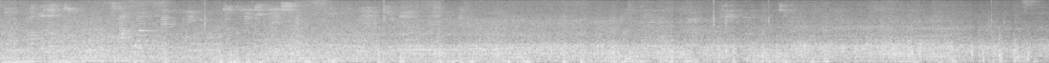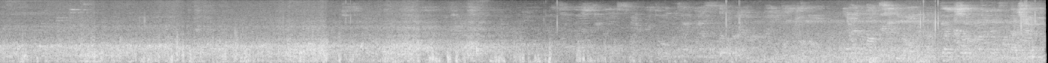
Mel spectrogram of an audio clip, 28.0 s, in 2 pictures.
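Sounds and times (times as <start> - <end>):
train wheels rumbling on rail: 0.0 - 27.9.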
